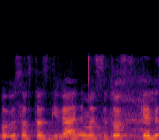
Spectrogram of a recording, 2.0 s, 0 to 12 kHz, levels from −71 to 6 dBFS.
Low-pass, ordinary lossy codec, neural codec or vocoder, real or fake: 7.2 kHz; AAC, 32 kbps; none; real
